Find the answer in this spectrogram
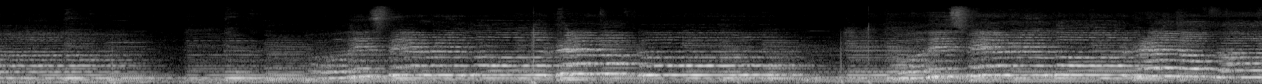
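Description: A choir singing a slow hymn in long held notes, with short breaks for breath a couple of times.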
